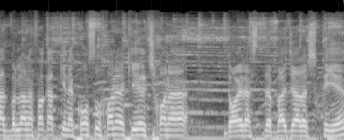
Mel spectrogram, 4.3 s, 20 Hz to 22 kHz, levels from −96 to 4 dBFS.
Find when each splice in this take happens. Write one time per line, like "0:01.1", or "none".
none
